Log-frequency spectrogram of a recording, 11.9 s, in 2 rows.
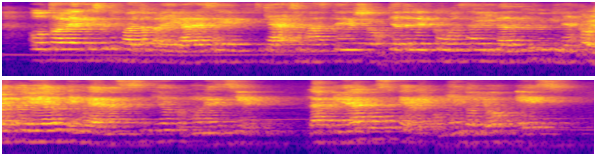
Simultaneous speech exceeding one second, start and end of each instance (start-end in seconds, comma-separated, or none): none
